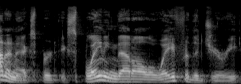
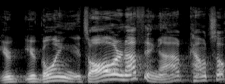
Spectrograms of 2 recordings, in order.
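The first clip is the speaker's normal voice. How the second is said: put-on surprised tone, higher; 5 semitones higher, 6 dB louder than usual. Counsel recounting what the judge asked on the record, imitating the judge's surprised tone. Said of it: "I get a surprised tone in her voice".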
